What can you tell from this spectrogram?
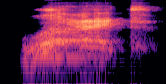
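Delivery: high shocked what; surprised. Real, not acted. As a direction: blurt it out in disbelief. Shocked at missing song.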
